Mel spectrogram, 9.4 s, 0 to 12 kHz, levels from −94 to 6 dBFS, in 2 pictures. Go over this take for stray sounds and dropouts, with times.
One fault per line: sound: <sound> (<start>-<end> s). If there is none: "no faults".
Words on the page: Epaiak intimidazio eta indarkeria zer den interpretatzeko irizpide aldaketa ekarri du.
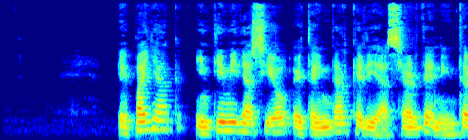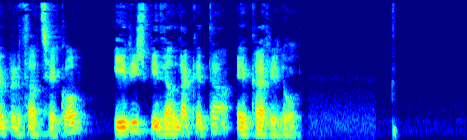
no faults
